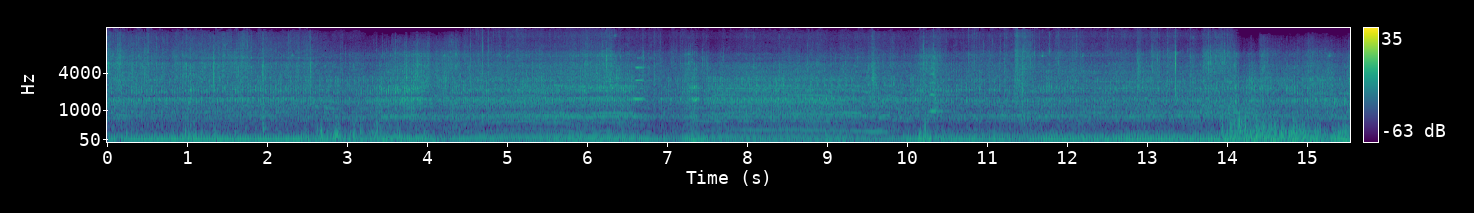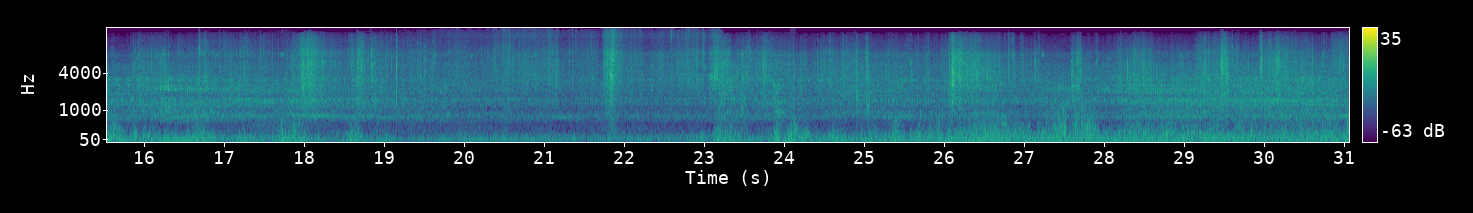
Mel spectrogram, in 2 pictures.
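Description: Diesel engine of a tractor-mounted sugarcane grab loader running steadily, its revs rising and falling as the hydraulic boom works, louder in the second half, with a few sharp knocks.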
